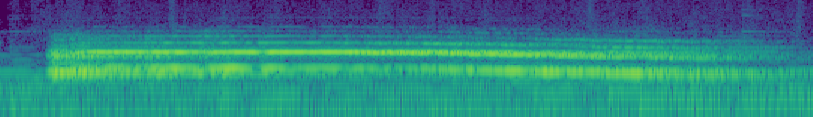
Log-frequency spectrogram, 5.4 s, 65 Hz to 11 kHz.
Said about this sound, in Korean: 마녀는 40마리의 커다란 회색 늑대들을 불렀다. 가라! 그녀가 말했다. 그리고 그들을 갈기갈기 물어뜯어라! 허수아비와 양철인간이 늑대들의 소리를 들었다.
